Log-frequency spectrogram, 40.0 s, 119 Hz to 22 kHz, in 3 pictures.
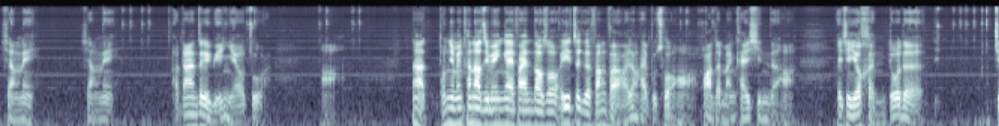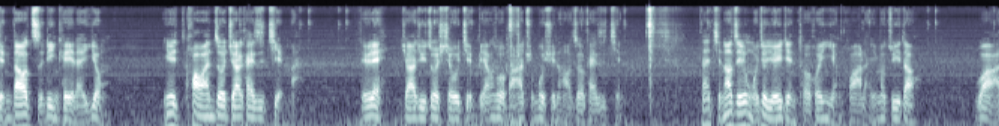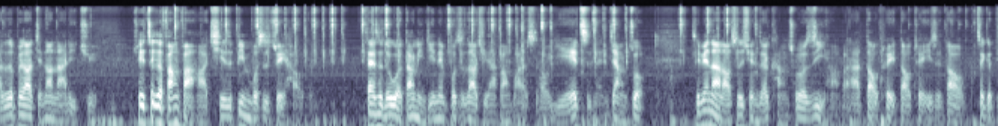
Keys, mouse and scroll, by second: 8.2-9.0 scroll up 1, 9.0 click, 9.6-10.3 scroll down 1, 10.3 scroll up 1, 10.8 scroll down 1, 12.1 click, 13.1 right click, 13.4-13.7 scroll up 1, 14.0 middle click, 16.4 click, 20.1 space, 20.3-21.0 scroll up 1, 21.0 click, 27.8-28.9 scroll down 1, 29.6 ctrl+z, 34.5 ctrl+z, 37.2-37.6 scroll up 1, 37.6 middle click, 38.7 click, 39.6 right click.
